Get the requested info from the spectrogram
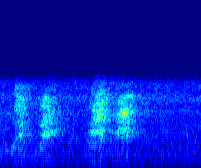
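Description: A dog barking in four short, high yips, in two quick pairs, the last the loudest.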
